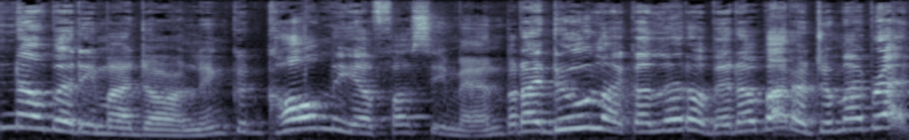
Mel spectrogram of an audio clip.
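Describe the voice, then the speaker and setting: Putting on a whiny character voice, a man talks very fast at an extremely high pitch with very wide pitch swings. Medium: read story. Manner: whiny, self-pitying.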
